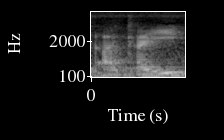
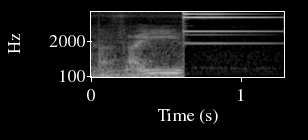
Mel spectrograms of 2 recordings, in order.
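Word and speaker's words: açaí: So when you're on the beach, one of the things you'll hear often shouted is acai. I think I'm saying it right. Acai.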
